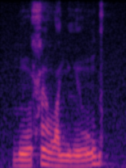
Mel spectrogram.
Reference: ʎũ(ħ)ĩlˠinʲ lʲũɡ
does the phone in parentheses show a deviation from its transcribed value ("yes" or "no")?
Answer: no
